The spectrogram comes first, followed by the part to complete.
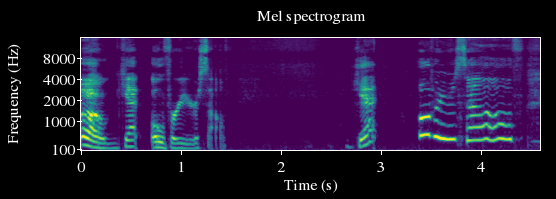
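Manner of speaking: loud, swooping furious rant, building as it goes. Ranting about people who call themselves queens: angry rant. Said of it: "I'm so angry and so filled with rage".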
